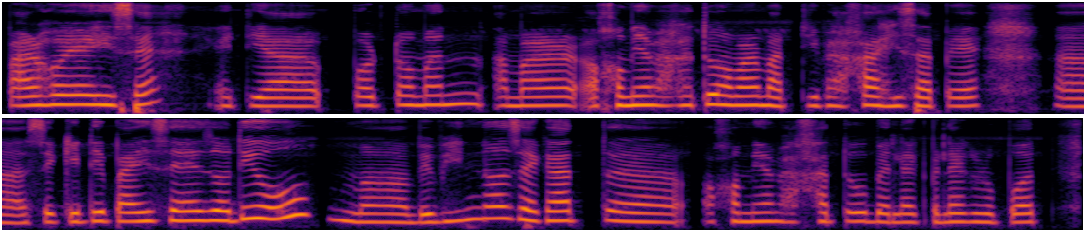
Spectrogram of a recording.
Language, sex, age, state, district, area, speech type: Assamese, female, 18-30, Assam, Biswanath, rural, spontaneous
